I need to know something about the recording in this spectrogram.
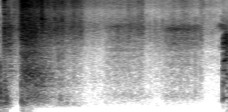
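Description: An old CRT television knocked over onto dry leaf litter: one loud, short crash right at the start, then rustling in the dry leaves.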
